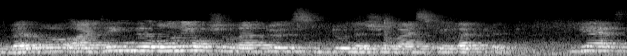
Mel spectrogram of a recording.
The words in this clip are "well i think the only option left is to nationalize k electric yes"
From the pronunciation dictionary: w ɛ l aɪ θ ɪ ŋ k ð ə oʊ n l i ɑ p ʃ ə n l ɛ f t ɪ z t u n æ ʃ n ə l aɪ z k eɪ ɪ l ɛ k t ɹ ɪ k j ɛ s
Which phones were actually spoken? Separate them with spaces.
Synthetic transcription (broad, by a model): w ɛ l aɪ t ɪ ŋ k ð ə oʊ n l i ɑ p ʃ ə n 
